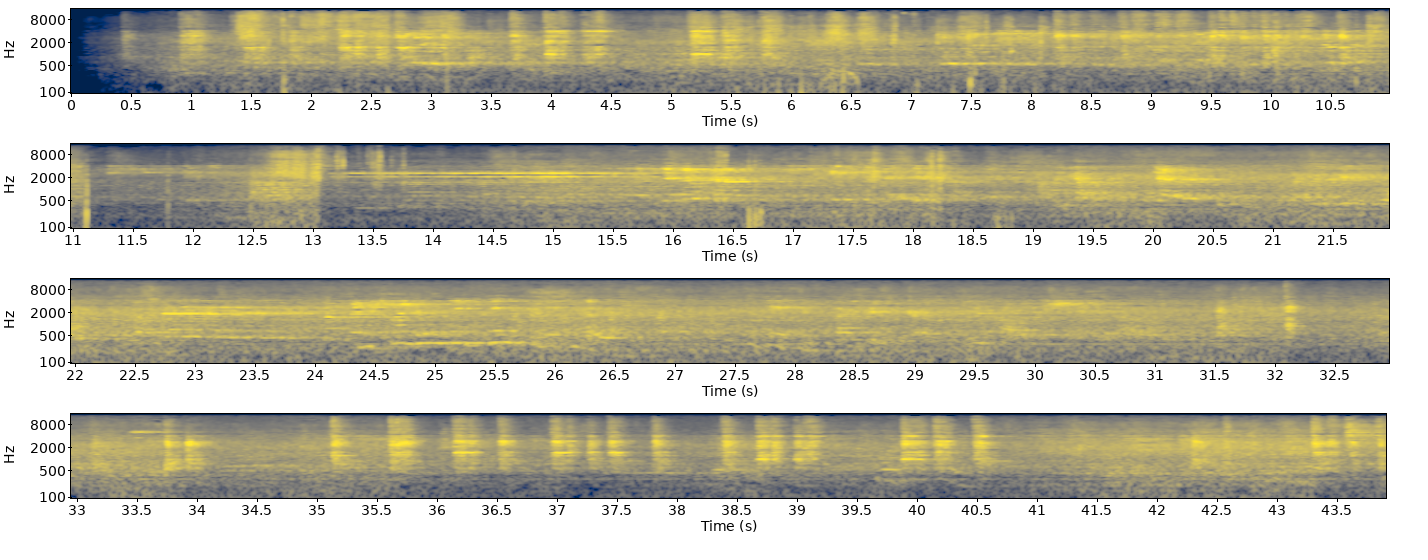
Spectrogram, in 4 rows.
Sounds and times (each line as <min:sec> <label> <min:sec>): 0:00.4 people 0:43.9
0:00.4 printing the ticket 0:11.2
0:00.5 paying for the ticket 0:19.0
0:01.4 announcements 0:33.3
0:12.5 printing the ticket 0:13.9
0:34.2 announcements 0:41.0
0:35.1 printing the ticket 0:41.4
